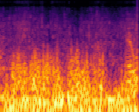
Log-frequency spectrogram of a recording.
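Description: A gusty south wind buffets the microphone during kayak fishing on the Peace River, a steady, close, rushing roar of wind noise with no voices.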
